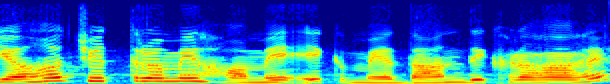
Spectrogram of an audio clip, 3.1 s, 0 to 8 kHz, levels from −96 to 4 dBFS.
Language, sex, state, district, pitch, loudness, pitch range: Hindi, female, Bihar, Madhepura, 225 Hz, -15 LUFS, 205-300 Hz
